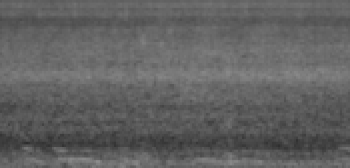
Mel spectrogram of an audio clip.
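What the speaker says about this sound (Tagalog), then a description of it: "Ginisang gulay." Vegetables sauté in a pan with squash, bitter gourd, string beans and meat, a loud, unbroken sizzle and hiss throughout, with a voice faintly audible beneath.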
